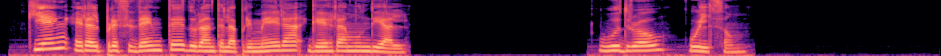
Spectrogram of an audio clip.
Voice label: Spanish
